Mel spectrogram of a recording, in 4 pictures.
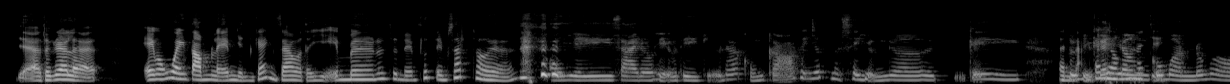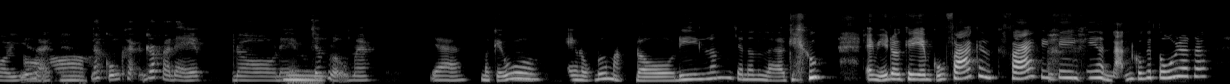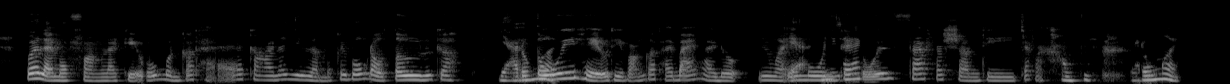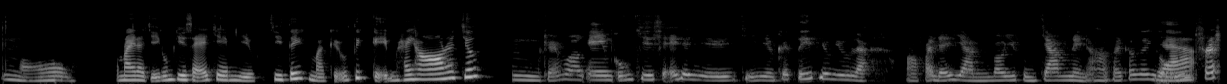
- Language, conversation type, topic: Vietnamese, unstructured, Bạn làm gì để cân bằng giữa tiết kiệm và chi tiêu cho sở thích cá nhân?
- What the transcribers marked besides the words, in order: laugh; tapping; laughing while speaking: "kiểu"; laugh; in English: "fast fashion"; chuckle; in English: "fresh"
